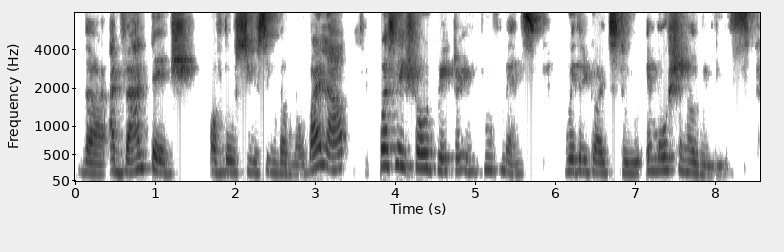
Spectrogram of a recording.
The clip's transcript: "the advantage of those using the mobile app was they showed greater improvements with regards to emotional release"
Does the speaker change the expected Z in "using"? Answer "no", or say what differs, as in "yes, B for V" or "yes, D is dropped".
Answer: yes, S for Z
